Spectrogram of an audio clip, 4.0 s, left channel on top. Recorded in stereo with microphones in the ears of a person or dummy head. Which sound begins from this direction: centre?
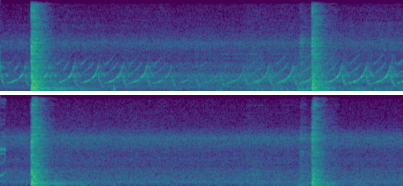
A thud, at 0.3 s.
